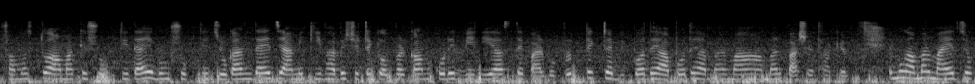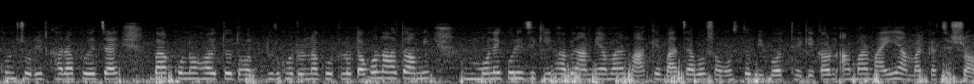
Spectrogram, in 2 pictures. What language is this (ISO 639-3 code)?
ben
